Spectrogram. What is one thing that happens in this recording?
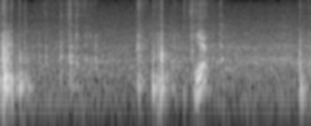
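Potatoes clatter into a metal pan.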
